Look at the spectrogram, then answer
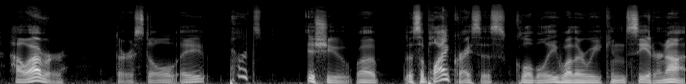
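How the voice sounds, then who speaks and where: The speaker has a Midwestern accent, ordinary pitch variation and a moderate pace. The recording is very clean, with a silent background. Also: man, fairly low pitch for a man. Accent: American Midwest. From US Midwest. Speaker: podcast host, guitar gear. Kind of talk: casual chat. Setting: studio.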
